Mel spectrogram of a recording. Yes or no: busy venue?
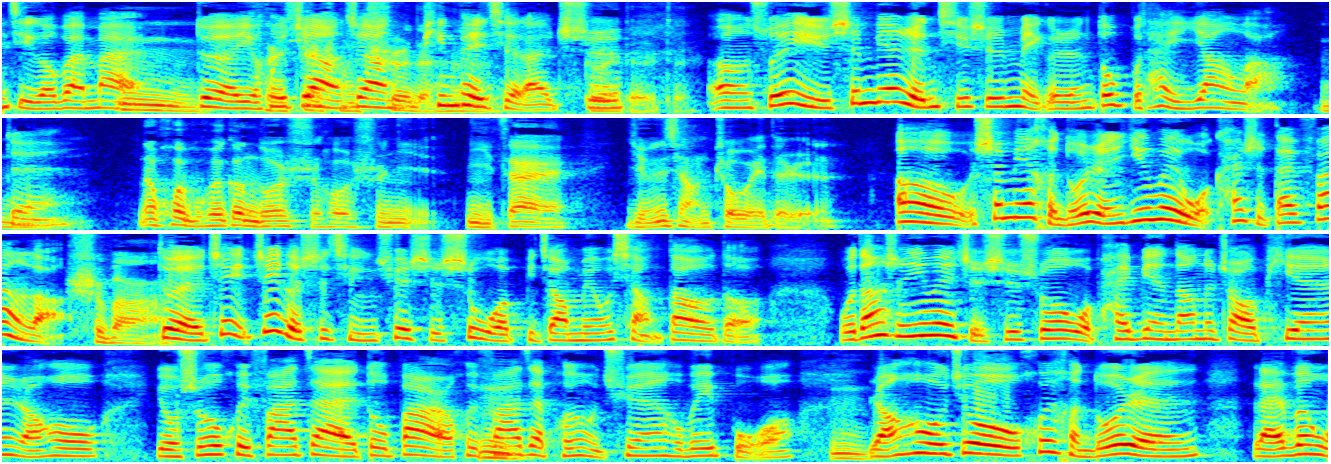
no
